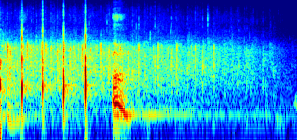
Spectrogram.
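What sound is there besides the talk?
conference audience applause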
